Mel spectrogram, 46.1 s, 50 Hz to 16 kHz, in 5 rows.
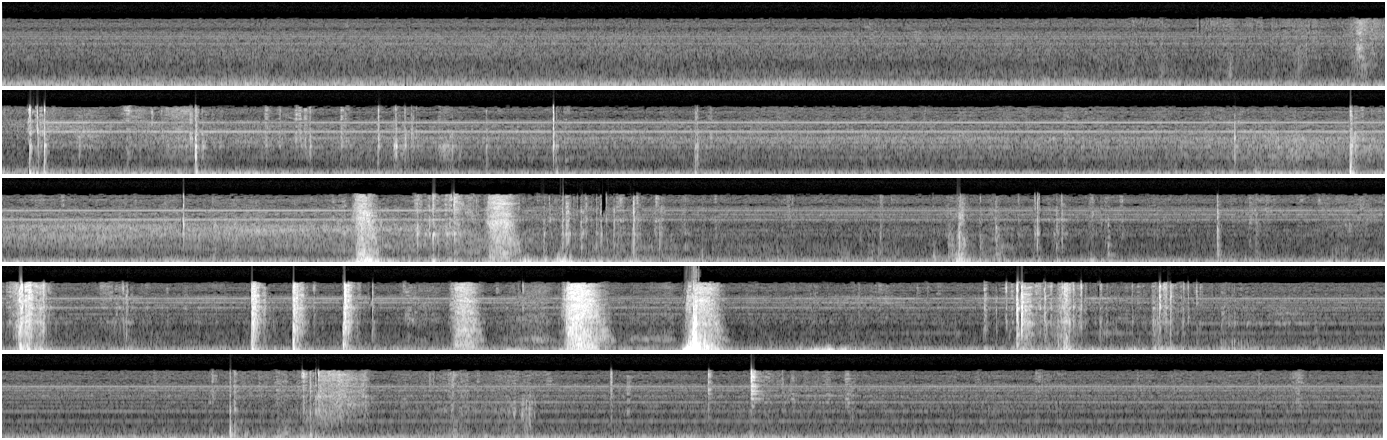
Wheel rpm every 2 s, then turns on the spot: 0, 0, 0, 0, 0, 0, 0, 0, 0, 0, 0, 0, 0, 0, 0, 0, 0, 0, 0, 0, 0, 0, 0.
none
